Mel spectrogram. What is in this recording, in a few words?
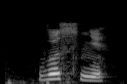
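"вӧсни", Komi, female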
